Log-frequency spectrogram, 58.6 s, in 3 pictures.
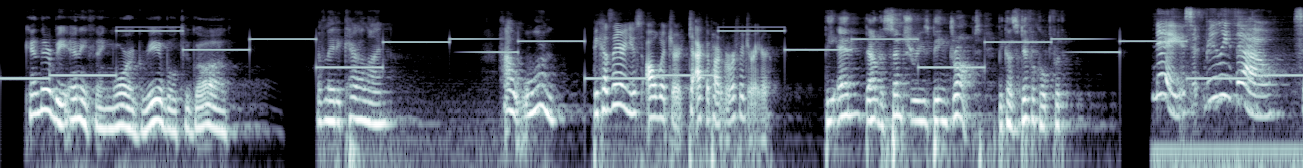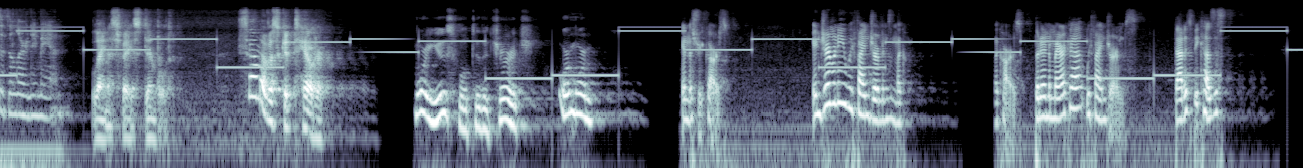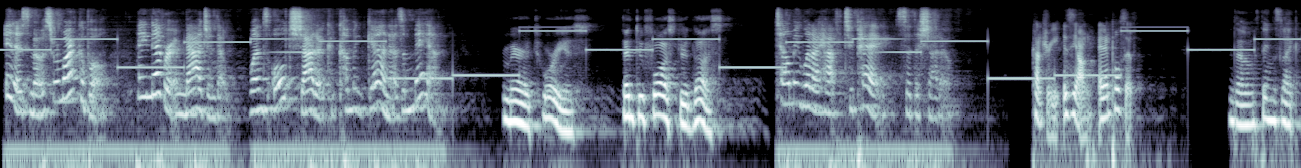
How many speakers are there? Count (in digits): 6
